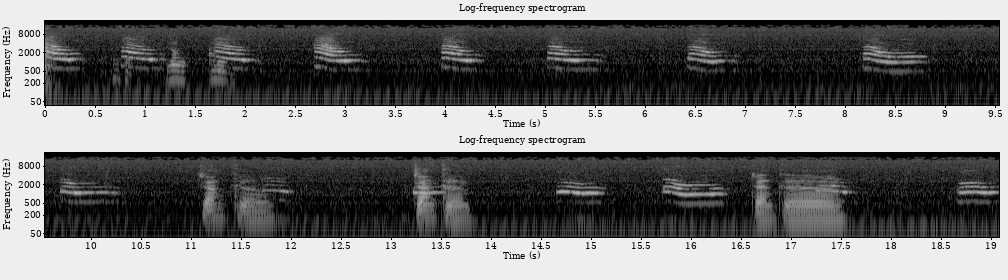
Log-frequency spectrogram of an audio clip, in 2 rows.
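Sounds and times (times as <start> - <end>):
cat meowing: 0.0 - 3.2, 4.0 - 4.4, 5.0 - 5.6, 6.4 - 6.9, 8.2 - 8.9, 9.7 - 10.3, 14.6 - 16.4, 18.6 - 19.0.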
